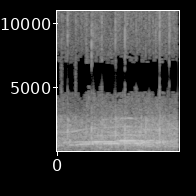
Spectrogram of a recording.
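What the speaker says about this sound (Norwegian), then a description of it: "En applaus." An audience at a book launch and concert claps steadily for a guitarist being introduced, a continuous even patter of many hands lasting a second or so.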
